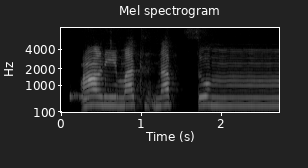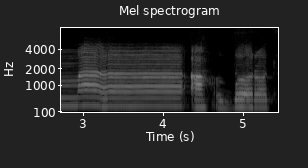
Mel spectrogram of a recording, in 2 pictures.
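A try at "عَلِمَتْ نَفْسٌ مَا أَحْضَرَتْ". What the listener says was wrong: Coba jangan nafsun. Huruf fa. Naf. Itu coba fa. U.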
